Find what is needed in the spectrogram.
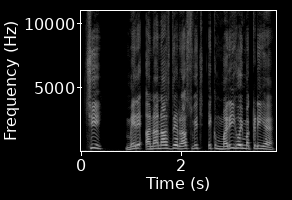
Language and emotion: Punjabi, disgusted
